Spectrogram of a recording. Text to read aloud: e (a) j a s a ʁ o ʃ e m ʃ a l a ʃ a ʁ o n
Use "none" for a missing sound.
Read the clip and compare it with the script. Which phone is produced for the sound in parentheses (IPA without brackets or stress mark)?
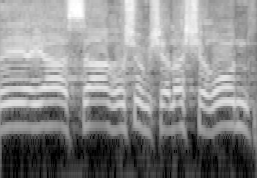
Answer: a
